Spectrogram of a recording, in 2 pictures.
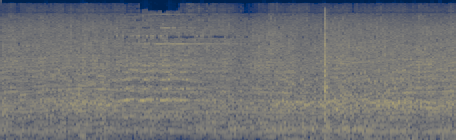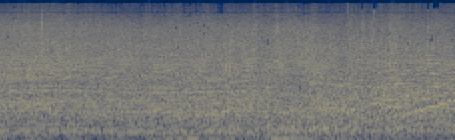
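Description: Race cars driving in the Mafia Definitive Edition game, a continuous engine drone with steady revving and passing motors throughout, moderately loud with no talk.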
